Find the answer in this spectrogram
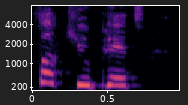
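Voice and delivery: shrill, furious yell, pitched way up. Retelling a confrontation on the street: imitating a man yelling. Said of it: "he's just yelling at me".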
